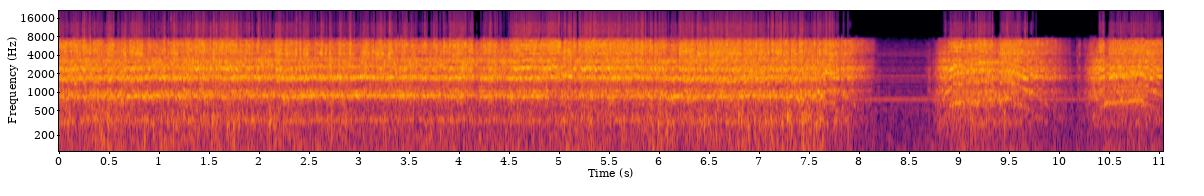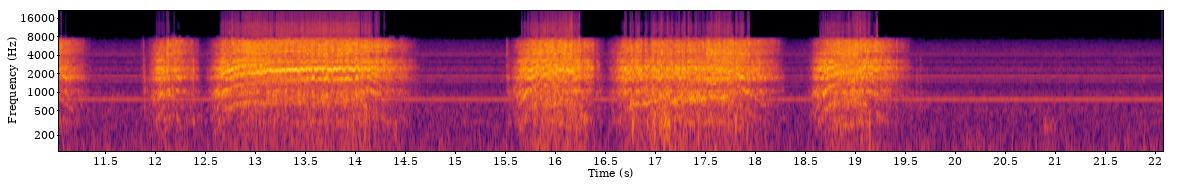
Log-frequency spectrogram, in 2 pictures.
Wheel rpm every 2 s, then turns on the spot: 220, 230, 230, 180, 80, 50, 130, 60, 120, 40, 0.
none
